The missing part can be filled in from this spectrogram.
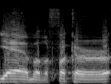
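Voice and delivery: put-on full American accent. Retelling how Danny delivered a line in a scene: imitating Danny's American accent. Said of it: "does that like full American accent".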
